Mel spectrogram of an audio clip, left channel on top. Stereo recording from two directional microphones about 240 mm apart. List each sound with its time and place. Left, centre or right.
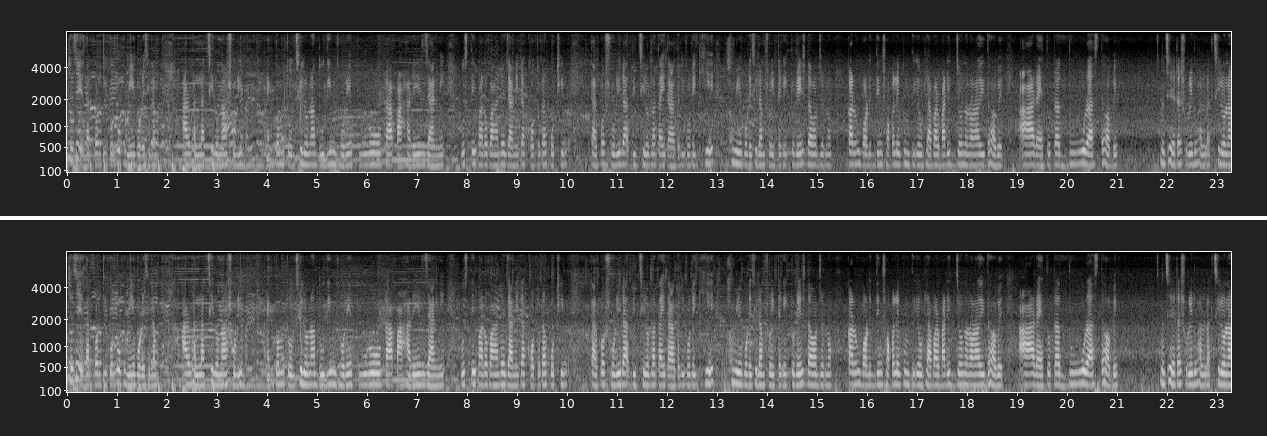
0.0 s speech: centre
